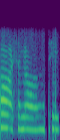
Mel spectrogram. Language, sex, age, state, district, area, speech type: Assamese, female, 30-45, Assam, Charaideo, urban, conversation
